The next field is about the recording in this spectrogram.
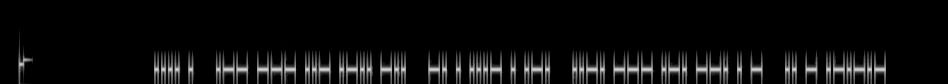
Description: Morse code, heard as a keyed tone, about 34 wpm, 700 Hz. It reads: HE WOULD NEVER FORGET IT.
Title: Sentences from Top 1200 Words 35wpm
